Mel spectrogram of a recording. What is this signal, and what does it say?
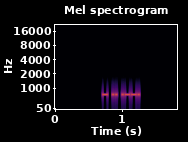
Morse code, heard as a keyed tone, about 50 wpm, 700 Hz. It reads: TIP
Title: Top 1501-1750 Words 50wpm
